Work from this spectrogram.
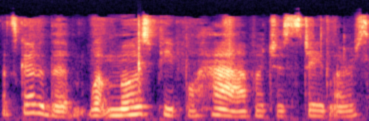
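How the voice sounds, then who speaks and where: This woman speaks quietly and somewhat breathily, her pitch swinging very widely. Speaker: coloring book illustrator, art tutorial creator. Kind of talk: tutorial. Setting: home art studio. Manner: gets quiet while drawing; casual, conversational.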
